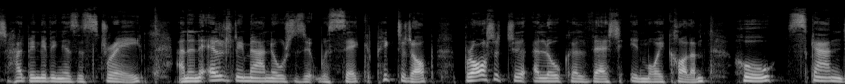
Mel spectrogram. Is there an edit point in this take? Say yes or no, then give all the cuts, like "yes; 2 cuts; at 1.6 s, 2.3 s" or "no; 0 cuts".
no; 0 cuts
